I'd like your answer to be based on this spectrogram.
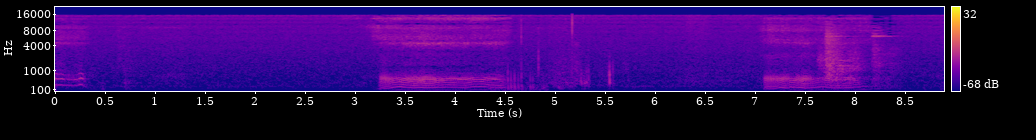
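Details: Sleeping, dreaming Cavalier King Charles spaniel snoring: two rattling, fluttering snore breaths about four seconds apart, with soft quiet gaps between.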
